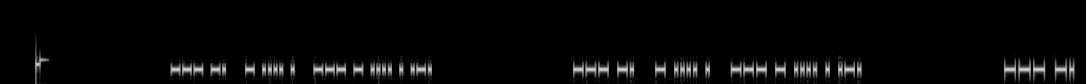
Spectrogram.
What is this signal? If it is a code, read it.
Morse code, heard as a keyed tone, about 37 wpm, 700 Hz. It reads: ON THE OTHER ON THE OTHER ON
